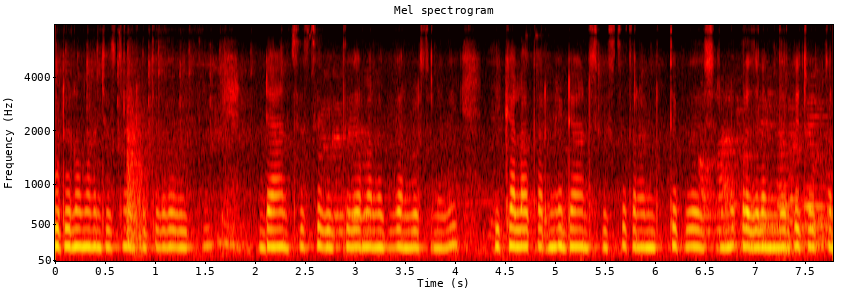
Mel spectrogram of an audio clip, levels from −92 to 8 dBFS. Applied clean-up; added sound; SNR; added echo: none; none; none; none.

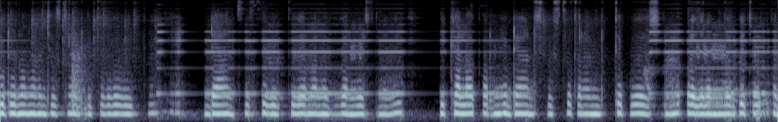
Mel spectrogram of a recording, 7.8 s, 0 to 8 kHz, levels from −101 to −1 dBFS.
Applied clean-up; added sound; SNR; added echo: neural mask model RNNoise.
